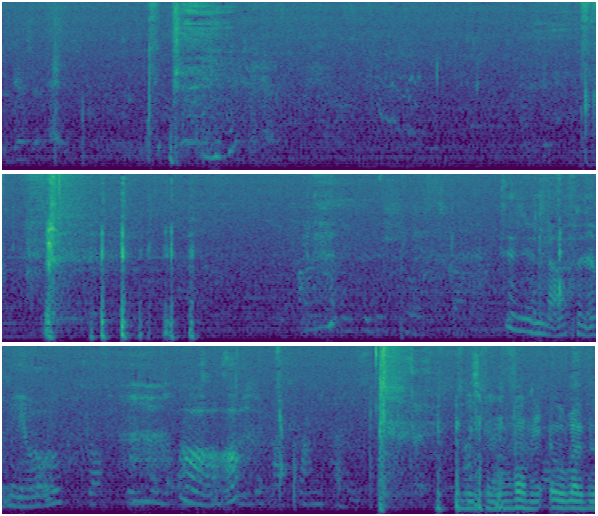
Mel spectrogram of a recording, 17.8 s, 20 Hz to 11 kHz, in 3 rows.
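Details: 4-day-old newborn hiccuping: short, sharp catches in the breath mixed with soft fussing sounds.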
